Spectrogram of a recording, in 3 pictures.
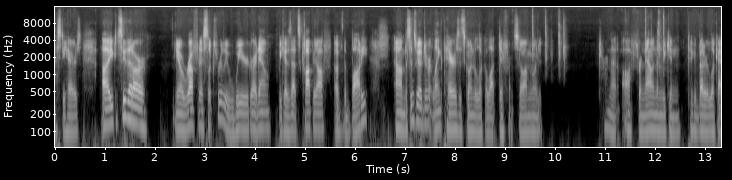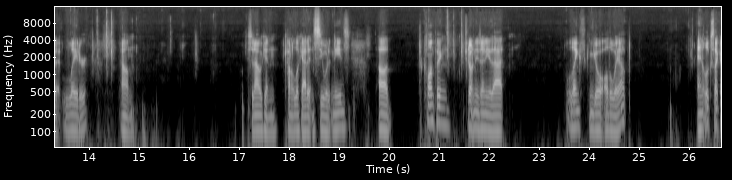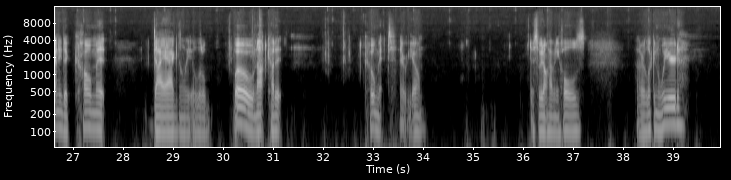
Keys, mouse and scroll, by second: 5.0-8.8 middle drag, 10.8 middle click, 12.9 middle click, 15.1-19.2 middle drag, 20.4-21.8 drag, 30.7 ctrl+z.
